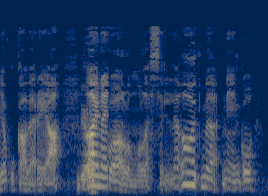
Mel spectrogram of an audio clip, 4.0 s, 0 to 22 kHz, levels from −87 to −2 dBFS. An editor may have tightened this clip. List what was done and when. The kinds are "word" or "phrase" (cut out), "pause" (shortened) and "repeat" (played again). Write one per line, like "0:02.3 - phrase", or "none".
0:01.6 - word
0:02.9 - word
